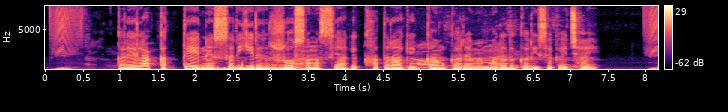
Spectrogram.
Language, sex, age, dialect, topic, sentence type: Maithili, male, 18-24, Angika, agriculture, statement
